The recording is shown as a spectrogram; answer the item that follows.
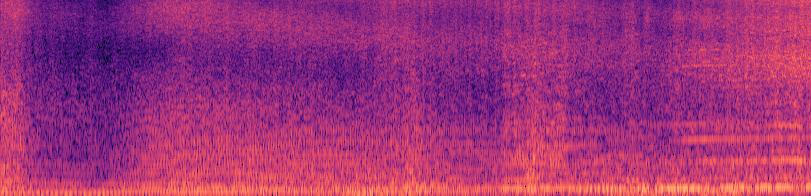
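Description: Stylised motorbike engine sound effect, revving and accelerating, its pitch rising in sweeps.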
